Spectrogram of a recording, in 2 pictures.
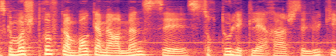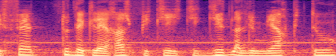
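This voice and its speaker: Over music in the background, a man talks at a medium pitch with ordinary pitch variation and big swings in loudness. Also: moderate pace. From Montreal, Quebec. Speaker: camera operator. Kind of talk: interview. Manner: hesitant, many fillers.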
